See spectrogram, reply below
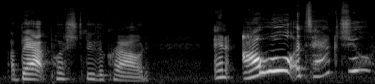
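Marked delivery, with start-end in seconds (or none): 2.1-3.7 very high, loud alarmed question; startled mother. Acted. Mother Bat asks about the owl, high and loud. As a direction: ask it in alarm.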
